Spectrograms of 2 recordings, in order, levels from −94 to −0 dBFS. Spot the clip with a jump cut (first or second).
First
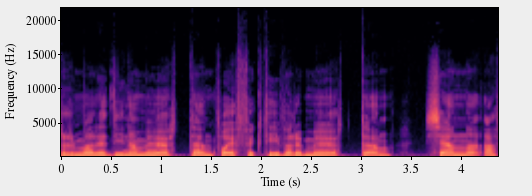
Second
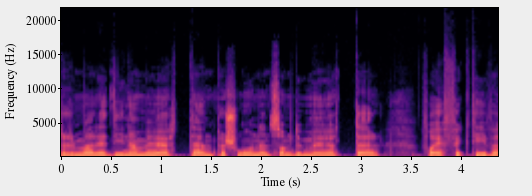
first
